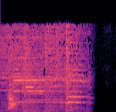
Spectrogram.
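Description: A dog barks two or three times in quick succession, loud and close, with no voices around it, and the sound cuts off abruptly after the last bark.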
